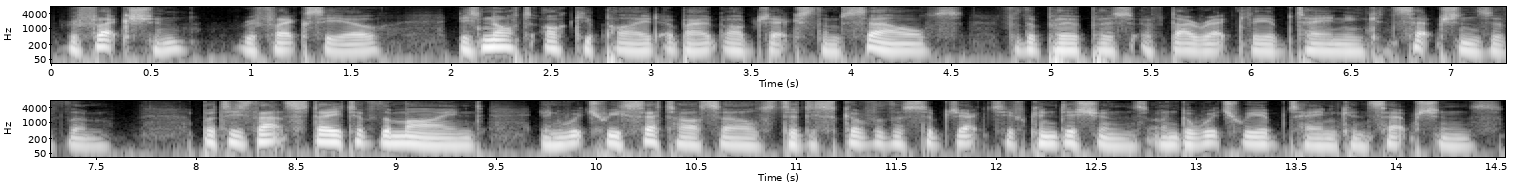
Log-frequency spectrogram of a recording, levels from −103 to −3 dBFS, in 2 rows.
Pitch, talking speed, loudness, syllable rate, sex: 115 Hz, 160 wpm, -21 LUFS, 5.5 syllables/s, male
